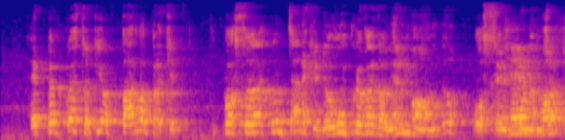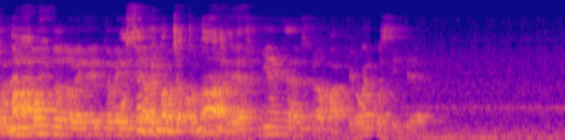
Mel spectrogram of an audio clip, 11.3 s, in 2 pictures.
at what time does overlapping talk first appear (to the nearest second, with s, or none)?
5 s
